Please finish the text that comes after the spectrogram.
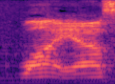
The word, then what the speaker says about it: Ys: The Ys games, YS, a lot of people will go and pronounce it a different way, but it's Ys.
